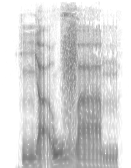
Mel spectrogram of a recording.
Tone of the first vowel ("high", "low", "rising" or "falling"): rising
